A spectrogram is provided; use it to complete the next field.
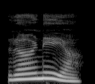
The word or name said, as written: ರಾಣೆಯ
